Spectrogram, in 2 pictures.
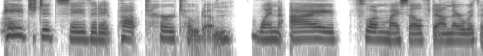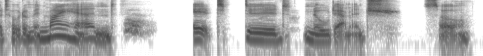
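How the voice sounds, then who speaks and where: Measured woman with a close, dry sound. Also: medium pitch, steady tone, dry recording. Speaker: role-player leading a court meeting. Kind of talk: improvised in-character roleplay talk.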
